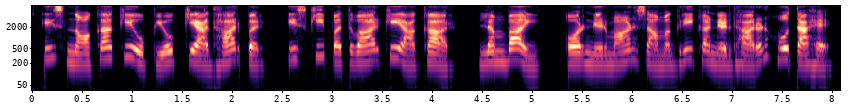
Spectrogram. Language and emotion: Hindi, neutral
